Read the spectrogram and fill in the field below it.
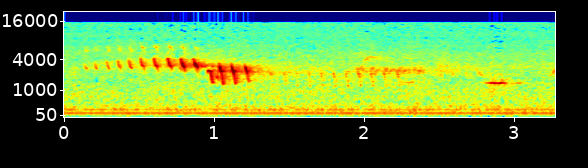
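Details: Fuscous honeyeater recorded in Victoria, Australia, in September 2019: a quick run of about eight clipped, high notes that swell in loudness and slightly drop in pitch, then a fainter trailing phrase and one short whistle, over steady low hum.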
